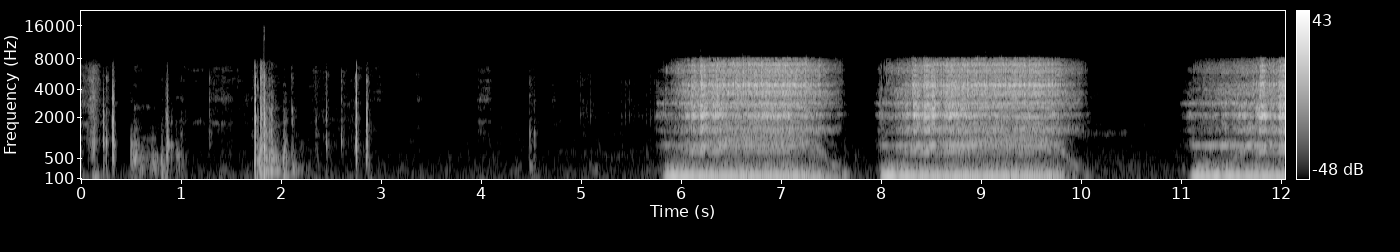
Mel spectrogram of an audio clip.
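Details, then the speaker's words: Sewing machine motor run with main drive disengaged so only the balance wheel turns: short bursts of spin-up with a rough scraping hum over the whine, a little grinding as if something rubs at the output pulley; dry motor pulley grinding, likely fixable. "Can you hear that little bit of grinding sound? It's almost like something's rubbed. I think we can fix that pretty easily."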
